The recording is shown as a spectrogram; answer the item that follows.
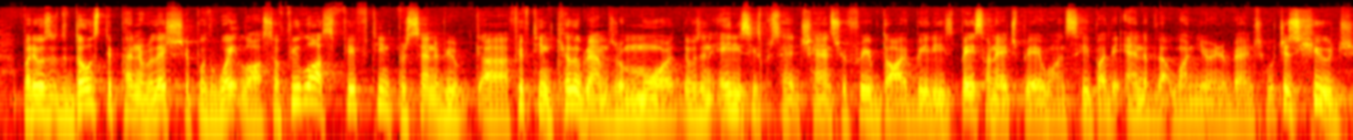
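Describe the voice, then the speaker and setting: A man rushes along at a very fast pace while noticeable background noise sounds behind him. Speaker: endocrinologist. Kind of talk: conference talk. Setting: stage with audience.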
